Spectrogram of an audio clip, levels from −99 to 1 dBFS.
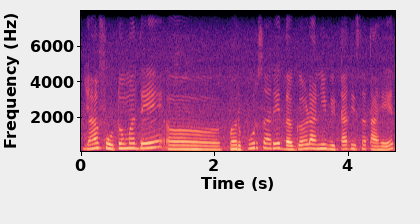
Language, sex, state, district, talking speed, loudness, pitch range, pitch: Marathi, female, Maharashtra, Mumbai Suburban, 125 wpm, -17 LUFS, 210-260 Hz, 225 Hz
